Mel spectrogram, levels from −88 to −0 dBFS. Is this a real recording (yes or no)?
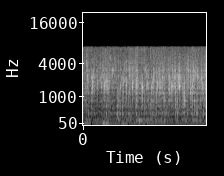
yes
